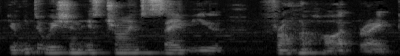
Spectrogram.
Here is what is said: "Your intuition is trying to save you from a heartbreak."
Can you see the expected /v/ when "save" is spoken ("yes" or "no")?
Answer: yes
